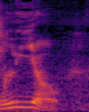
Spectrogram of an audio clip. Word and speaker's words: Leo: ] is his name it's written with the kanji for lion to be sure but it's pronounced leo i wager you're impressed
